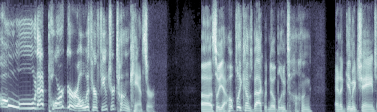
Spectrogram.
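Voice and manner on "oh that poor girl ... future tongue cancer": very high, drawn-out, swooping voice. Speaker voices the mom voice in their head, in a mom voice. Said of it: "The mom voice in my head is like".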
